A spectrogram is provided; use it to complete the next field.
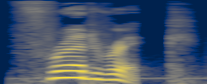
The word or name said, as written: frederic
